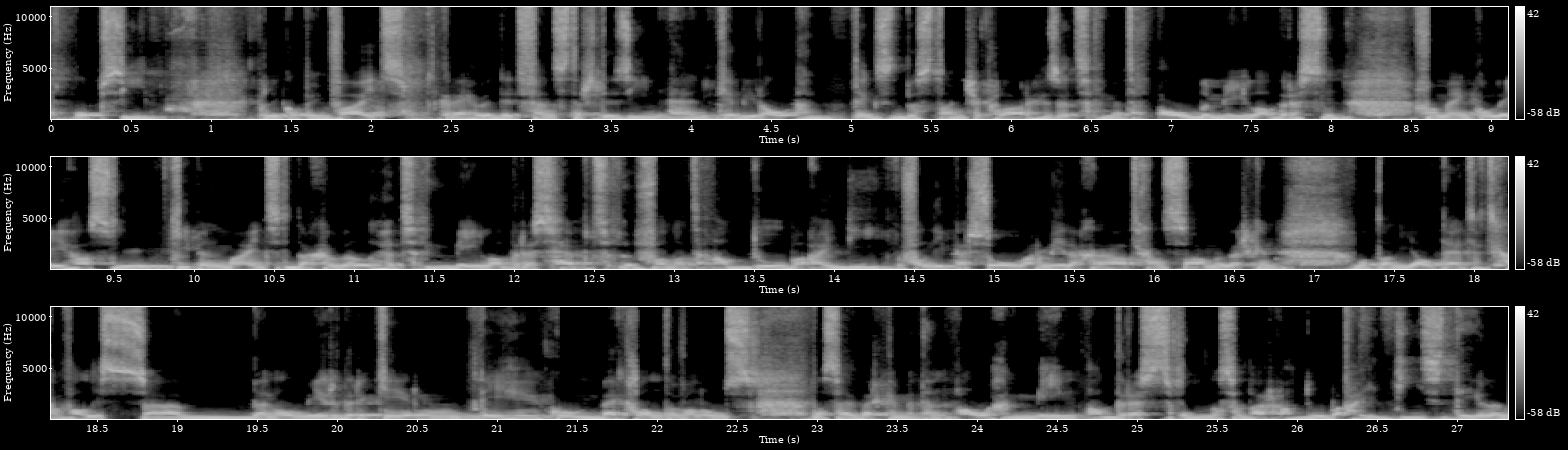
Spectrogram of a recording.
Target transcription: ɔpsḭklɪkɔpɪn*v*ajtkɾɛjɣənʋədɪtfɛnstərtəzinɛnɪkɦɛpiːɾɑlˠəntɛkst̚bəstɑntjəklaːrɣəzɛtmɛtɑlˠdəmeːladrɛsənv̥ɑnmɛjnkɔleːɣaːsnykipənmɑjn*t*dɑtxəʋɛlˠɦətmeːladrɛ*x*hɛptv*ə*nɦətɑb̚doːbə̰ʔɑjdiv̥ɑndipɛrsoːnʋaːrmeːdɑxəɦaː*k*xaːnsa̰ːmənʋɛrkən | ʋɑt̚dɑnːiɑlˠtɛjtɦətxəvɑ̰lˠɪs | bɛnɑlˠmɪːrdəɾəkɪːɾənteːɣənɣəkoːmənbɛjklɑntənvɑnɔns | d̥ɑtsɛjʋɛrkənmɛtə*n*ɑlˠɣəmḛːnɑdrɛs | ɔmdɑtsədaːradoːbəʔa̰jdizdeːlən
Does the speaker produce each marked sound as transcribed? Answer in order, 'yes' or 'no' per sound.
yes, yes, no, no, no, yes

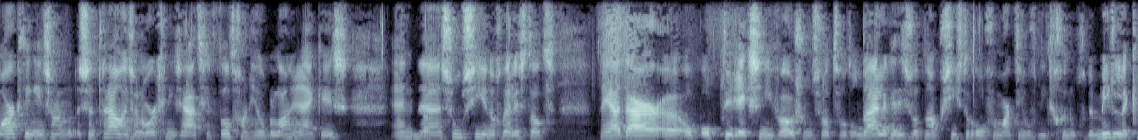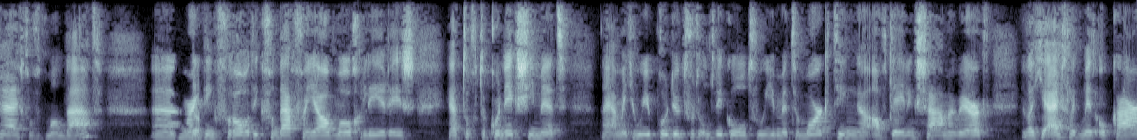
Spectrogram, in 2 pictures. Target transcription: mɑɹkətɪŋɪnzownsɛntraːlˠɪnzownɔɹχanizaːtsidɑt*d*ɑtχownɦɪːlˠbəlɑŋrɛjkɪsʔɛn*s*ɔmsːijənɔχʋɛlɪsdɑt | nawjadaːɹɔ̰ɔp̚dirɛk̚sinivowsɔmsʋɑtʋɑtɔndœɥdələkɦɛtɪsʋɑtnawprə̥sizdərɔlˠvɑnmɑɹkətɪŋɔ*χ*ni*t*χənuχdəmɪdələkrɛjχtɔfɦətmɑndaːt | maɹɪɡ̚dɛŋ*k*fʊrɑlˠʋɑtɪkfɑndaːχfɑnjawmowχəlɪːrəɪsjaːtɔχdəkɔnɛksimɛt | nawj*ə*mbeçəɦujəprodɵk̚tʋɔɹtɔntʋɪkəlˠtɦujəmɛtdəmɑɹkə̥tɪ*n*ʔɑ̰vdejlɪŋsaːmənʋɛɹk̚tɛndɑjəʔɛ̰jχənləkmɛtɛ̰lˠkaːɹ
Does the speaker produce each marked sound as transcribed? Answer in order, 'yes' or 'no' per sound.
yes, yes, no, yes, yes, no, no

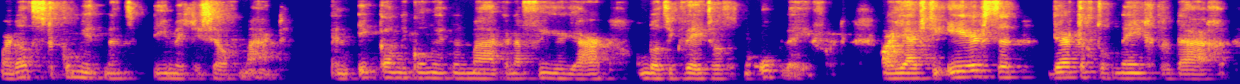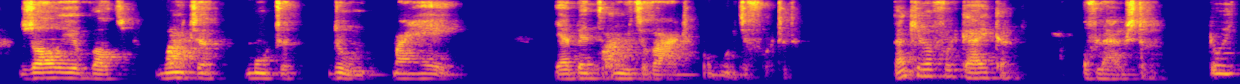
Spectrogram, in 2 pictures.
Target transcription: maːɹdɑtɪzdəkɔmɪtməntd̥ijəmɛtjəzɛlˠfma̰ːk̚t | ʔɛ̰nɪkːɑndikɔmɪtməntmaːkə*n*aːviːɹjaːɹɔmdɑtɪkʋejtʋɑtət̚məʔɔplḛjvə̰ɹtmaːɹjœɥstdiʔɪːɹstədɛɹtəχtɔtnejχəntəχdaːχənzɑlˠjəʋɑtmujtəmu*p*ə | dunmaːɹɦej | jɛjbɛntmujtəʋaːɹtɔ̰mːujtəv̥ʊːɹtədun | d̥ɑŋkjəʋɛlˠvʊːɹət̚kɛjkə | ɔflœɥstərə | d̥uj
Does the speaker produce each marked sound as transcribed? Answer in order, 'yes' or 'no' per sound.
yes, no

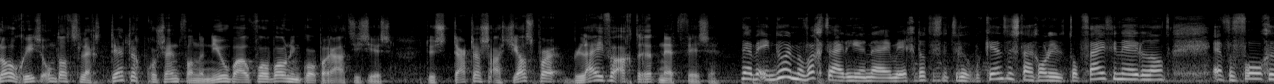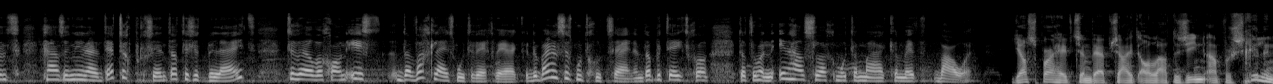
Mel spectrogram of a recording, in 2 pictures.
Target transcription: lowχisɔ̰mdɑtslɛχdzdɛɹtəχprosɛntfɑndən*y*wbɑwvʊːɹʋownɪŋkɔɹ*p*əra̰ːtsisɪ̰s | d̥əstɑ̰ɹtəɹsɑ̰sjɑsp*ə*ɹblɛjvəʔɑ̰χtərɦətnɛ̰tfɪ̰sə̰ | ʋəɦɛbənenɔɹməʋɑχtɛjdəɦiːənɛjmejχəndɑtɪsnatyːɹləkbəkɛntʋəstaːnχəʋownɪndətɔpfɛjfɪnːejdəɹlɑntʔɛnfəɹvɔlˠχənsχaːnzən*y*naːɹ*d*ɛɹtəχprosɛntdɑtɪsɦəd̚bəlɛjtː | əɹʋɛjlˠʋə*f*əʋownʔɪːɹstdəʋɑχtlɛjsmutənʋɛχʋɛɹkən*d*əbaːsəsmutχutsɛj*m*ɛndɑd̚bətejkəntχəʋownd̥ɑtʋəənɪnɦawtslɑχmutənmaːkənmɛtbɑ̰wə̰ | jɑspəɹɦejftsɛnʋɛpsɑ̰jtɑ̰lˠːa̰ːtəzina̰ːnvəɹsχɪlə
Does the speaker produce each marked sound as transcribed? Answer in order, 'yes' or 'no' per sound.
no, yes, yes, yes, yes, no, yes, no

